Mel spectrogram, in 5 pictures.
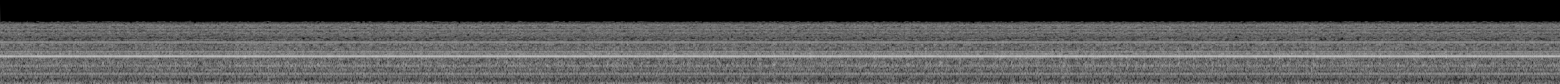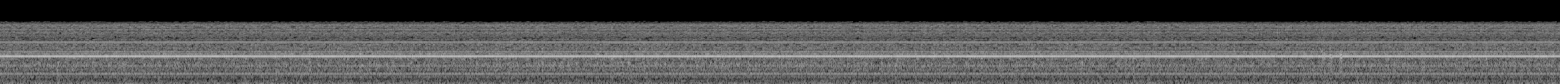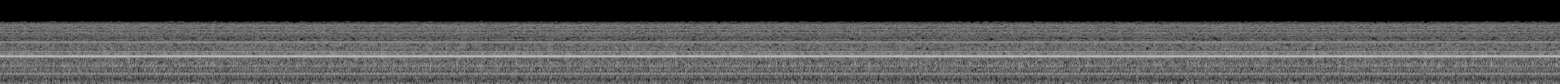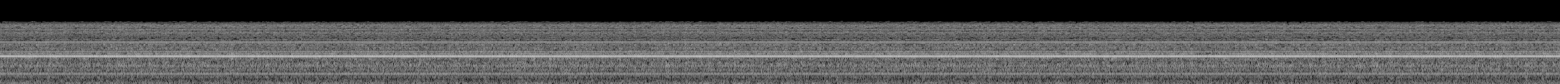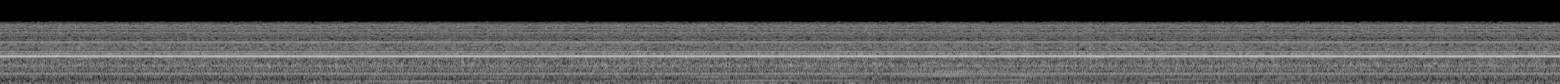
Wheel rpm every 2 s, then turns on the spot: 360, 360, 360, 360, 360, 360, 360, 360, 370, 360, 360, 360, 370, 360, 360, 360, 360, 360, 360, 360, 360, 370, 360, 360, 360, 360, 360, 360, 360, 360, 360, 360, 370, 370, 370, 360, 360, 370, 360.
none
